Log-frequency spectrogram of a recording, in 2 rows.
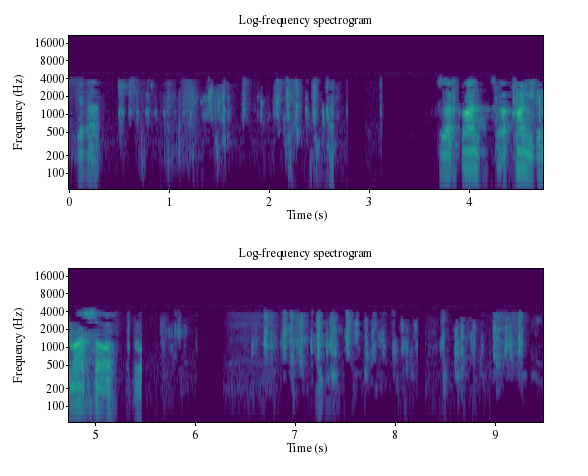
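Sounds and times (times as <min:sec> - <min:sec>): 
speech: 0:00.1 - 0:00.4, 0:03.7 - 0:05.3
rapid typing on a computer keyboard: 0:00.5 - 0:02.8, 0:06.6 - 0:09.4.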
